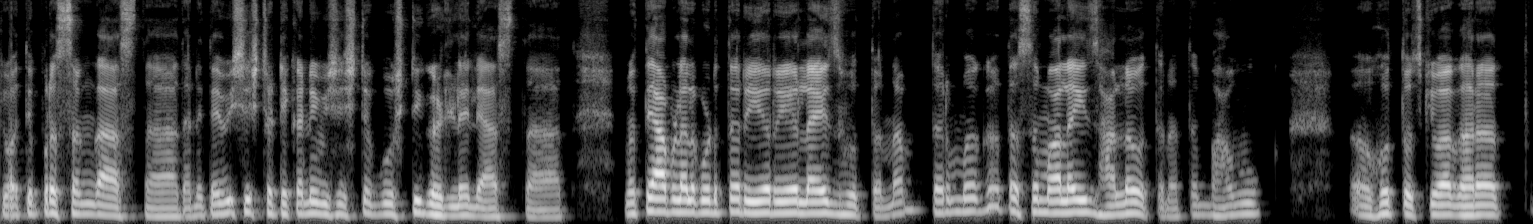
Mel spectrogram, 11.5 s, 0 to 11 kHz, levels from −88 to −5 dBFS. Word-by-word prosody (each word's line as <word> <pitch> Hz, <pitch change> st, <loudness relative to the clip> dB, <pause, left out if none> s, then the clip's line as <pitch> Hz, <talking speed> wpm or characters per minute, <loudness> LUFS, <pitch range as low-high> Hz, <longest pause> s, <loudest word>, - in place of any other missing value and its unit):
किंवा 140 Hz, 0 st, -2 dB
ते -, -, 0 dB
प्रसंग 160 Hz, -2 st, 0 dB
असतात. 120 Hz, -3 st, -3 dB
आणि 130 Hz, +3 st, -7 dB
त्या 150 Hz, +1 st, -1 dB
विशिष्ट 175 Hz, 0 st, -1 dB
ठिकाणी 155 Hz, +2 st, 0 dB
विशिष्ट 145 Hz, -1 st, -2 dB, 0.2 s
गोष्टी 170 Hz, +4 st, -1 dB
घडलेल्या 135 Hz, -4 st, +1 dB
असतात. 110 Hz, -2 st, -8 dB, 0.5 s
मग 160 Hz, -, -1 dB
ते 195 Hz, -, +6 dB
आपल्याला 180 Hz, -1 st, +3 dB
कुठेतरी 175 Hz, 0 st, +3 dB
रियलाइज 165 Hz, -1 st, +4 dB
होतं 125 Hz, -3 st, -5 dB
ना. 155 Hz, -, -6 dB, 0.2 s
तर 175 Hz, +1 st, -2 dB
मग 195 Hz, +4 st, -3 dB
अ, -, -, -4 dB
तसं 185 Hz, 0 st, -1 dB
मलाही 175 Hz, +1 st, +5 dB
झालं 145 Hz, 0 st, -1 dB
होतं 160 Hz, -7 st, -1 dB
ना. 115 Hz, -, -10 dB
तर 145 Hz, -, -11 dB
भावुक 150 Hz, +5 st, -7 dB, 0.6 s
अ, -, -, -11 dB
होतोच. 155 Hz, -5 st, -1 dB
किंवा 145 Hz, -1 st, +4 dB
घरात 140 Hz, 0 st, 0 dB
150 Hz, 170 wpm, -22 LUFS, 135-170 Hz, 0.6 s, ते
